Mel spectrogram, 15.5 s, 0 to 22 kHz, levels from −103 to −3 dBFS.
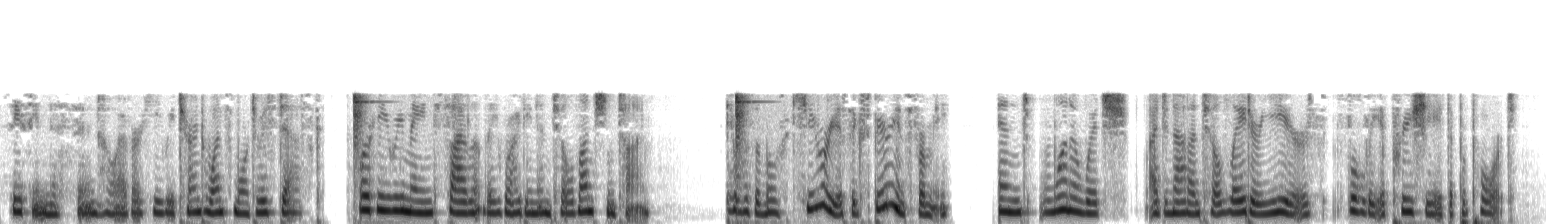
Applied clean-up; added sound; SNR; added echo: neural mask model RNNoise.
